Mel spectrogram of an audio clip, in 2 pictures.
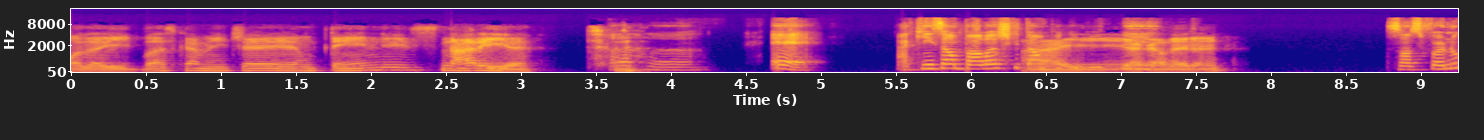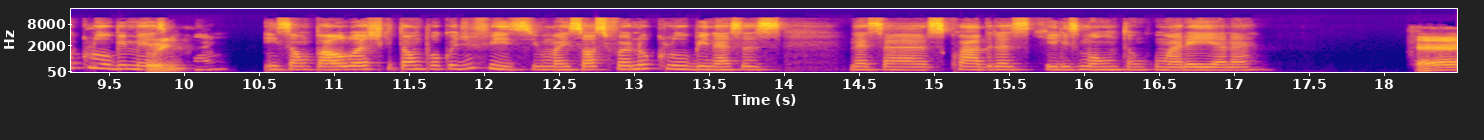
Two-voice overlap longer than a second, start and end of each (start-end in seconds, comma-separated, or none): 6.3-7.6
